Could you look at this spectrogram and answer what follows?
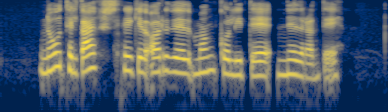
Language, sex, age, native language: Icelandic, female, 20-29, Icelandic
